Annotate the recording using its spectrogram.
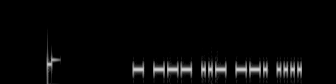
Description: Morse code, heard as a keyed tone, about 36 wpm, 700 Hz. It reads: TOUGH
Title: Sentences from Top 1200 Words - New Word Drill Alt - 35wpm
